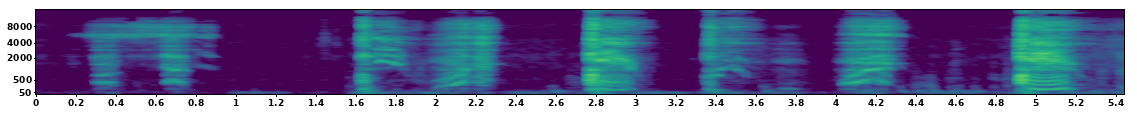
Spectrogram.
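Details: Cough.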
